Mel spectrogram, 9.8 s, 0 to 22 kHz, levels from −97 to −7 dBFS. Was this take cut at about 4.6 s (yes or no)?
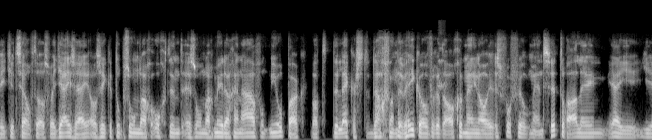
yes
